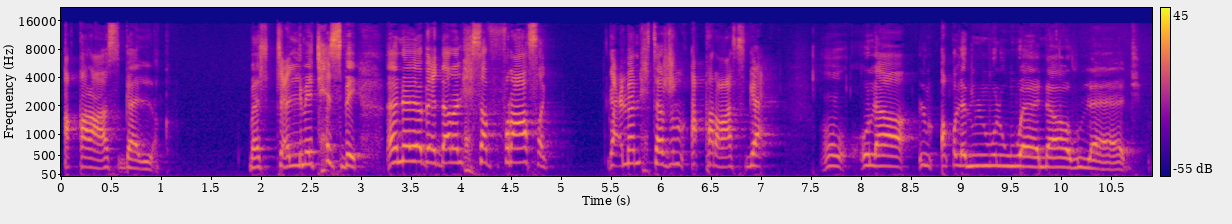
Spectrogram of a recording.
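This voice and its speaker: A woman voicing a chatty, sassy little preschool girl with a Moroccan accent, ranting in a comic monologue. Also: fairly bright tone. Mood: defiant. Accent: Moroccan Arabic. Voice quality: childish high voice, rapid rants.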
